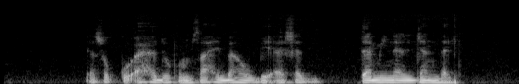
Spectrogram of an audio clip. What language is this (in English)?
Arabic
